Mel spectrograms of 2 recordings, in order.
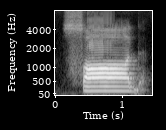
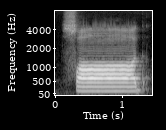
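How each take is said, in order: Both takes have the same delivery.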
